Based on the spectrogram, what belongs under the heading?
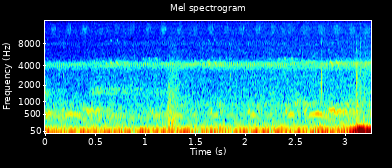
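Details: Two Barred Owls duel, trading faint, wavering hoots back and forth during a farm campout at grape harvest. A steady high insect drone and low rumbling noise sit underneath, with a thump at the end.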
